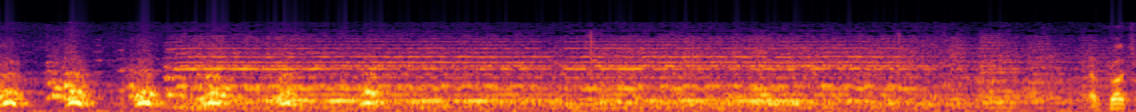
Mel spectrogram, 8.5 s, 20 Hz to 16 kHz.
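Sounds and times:
husky sled dogs barking and yipping as sled team starts: 0.0 - 3.8
steady sustained tone: 0.0 - 8.5.

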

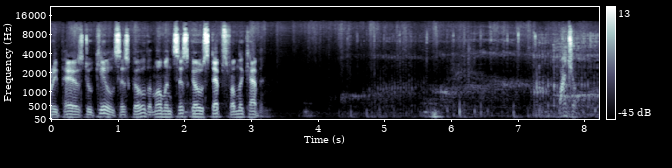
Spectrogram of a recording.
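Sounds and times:
speech: 0.0 - 3.4, 7.7 - 8.1
hoofbeats of a horse carrying a dummy rider: 1.9 - 8.2.

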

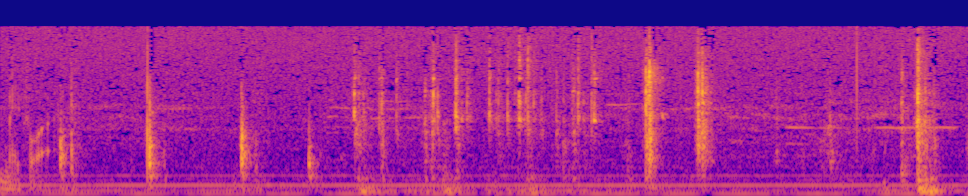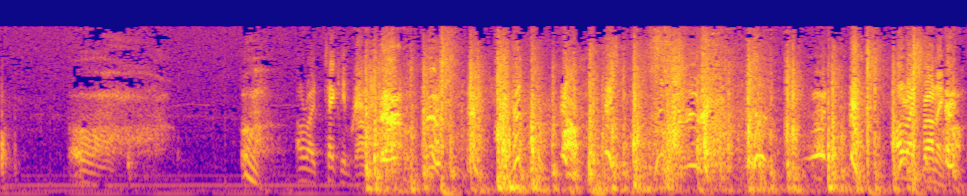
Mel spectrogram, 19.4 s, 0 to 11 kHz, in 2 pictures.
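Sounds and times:
low steady hum: 0.0 - 19.3
knocks and thumps: 2.4 - 4.6, 13.3 - 19.3
speech: 12.9 - 14.3, 19.0 - 19.3.

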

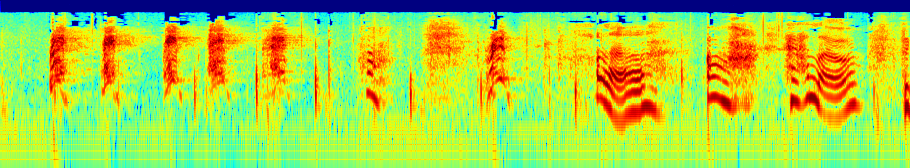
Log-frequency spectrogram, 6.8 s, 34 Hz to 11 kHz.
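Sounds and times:
small dog barking: 0.4 - 2.3, 3.6 - 4.0
speech: 4.6 - 5.1, 6.2 - 6.8.

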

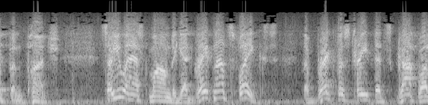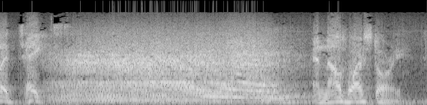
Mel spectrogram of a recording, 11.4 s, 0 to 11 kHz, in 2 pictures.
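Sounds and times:
speech: 0.0 - 8.0, 9.9 - 11.2
car engine droning while driving: 6.2 - 10.1.

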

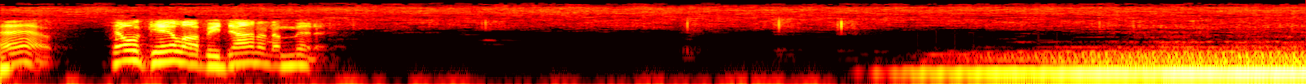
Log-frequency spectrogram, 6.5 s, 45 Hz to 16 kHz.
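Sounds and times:
speech: 0.0 - 1.7
faint ticks: 1.7 - 4.6
new car engine rumbling along a street: 4.5 - 6.5.

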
